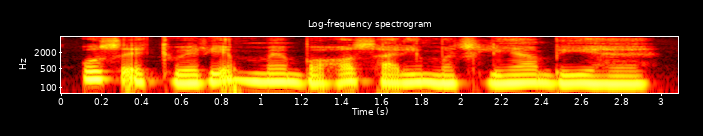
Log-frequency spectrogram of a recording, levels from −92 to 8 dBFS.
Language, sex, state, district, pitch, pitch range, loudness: Hindi, male, Jharkhand, Palamu, 155 Hz, 145-170 Hz, -14 LUFS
